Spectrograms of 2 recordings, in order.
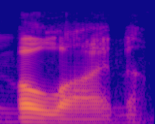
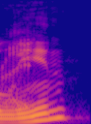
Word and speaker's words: Moline: We also have East Moline. I hope I'm pronouncing that right. Molen. Moline. Molen. You know, tomato. I think it's like the song Molen.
